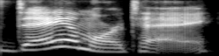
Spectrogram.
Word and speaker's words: de Morte: I mispronounced that last time, but Mary Kirby posted on Twitter. It is de Morte.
